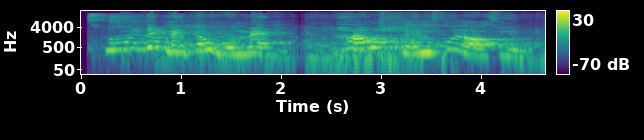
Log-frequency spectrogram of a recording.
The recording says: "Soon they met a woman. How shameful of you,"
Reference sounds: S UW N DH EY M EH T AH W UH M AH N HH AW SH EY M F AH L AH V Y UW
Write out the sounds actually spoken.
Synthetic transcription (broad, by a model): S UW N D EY M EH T AH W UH M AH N HH AW S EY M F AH L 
